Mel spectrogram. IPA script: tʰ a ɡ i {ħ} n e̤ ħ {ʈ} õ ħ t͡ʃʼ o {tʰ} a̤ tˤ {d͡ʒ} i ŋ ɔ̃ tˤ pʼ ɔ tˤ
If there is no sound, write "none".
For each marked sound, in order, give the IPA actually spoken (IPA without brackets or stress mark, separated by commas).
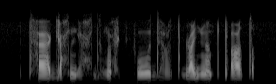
ħ, dʱ, dʱ, ɡ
